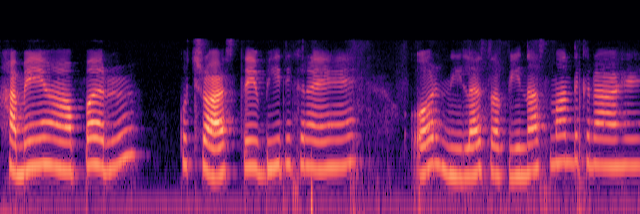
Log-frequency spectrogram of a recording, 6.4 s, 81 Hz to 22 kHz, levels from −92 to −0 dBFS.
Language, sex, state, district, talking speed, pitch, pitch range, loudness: Hindi, female, Uttarakhand, Uttarkashi, 150 wpm, 280 Hz, 250-295 Hz, -22 LUFS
